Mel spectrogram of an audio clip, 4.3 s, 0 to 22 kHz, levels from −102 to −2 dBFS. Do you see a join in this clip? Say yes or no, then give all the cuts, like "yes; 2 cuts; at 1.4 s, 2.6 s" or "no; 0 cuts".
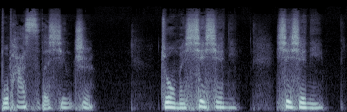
no; 0 cuts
